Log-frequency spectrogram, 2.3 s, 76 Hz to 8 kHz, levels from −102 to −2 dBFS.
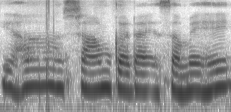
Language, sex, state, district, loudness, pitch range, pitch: Hindi, female, Bihar, Saharsa, -33 LUFS, 190-220 Hz, 200 Hz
